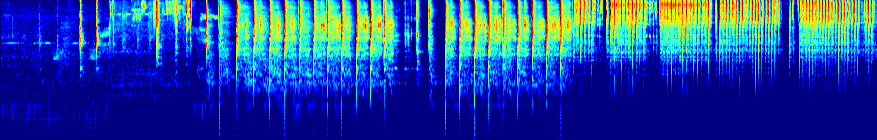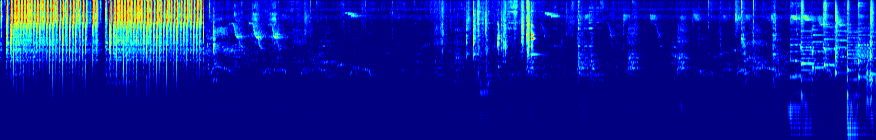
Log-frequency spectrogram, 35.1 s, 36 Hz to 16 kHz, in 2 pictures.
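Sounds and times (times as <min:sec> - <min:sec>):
welding arc crackling: 0:10.8 - 0:21.6.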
